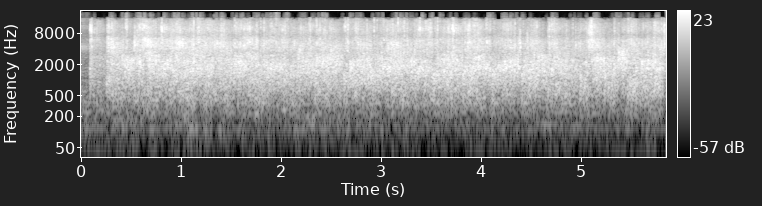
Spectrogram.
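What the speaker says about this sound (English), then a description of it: "Another round of applause for our panelists." Conference audience applauds the panelists after a panel discussion, a loud, dense, continuous roar of clapping from start to finish with no talk over it.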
